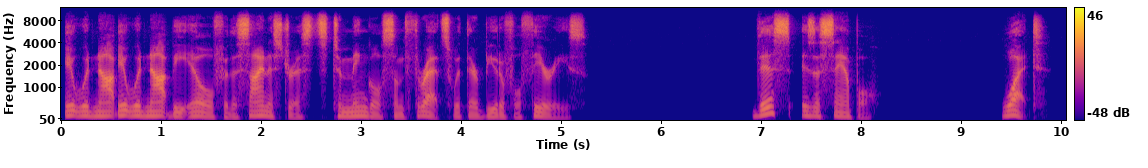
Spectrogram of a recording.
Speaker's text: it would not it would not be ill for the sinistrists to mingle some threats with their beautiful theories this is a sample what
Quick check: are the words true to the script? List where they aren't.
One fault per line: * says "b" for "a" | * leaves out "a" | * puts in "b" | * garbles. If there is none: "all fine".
all fine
